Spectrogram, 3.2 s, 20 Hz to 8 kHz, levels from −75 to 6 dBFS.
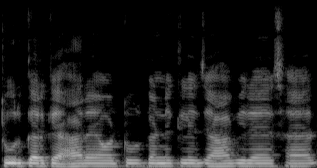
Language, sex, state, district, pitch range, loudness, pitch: Hindi, male, Bihar, Darbhanga, 130-135 Hz, -23 LUFS, 135 Hz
